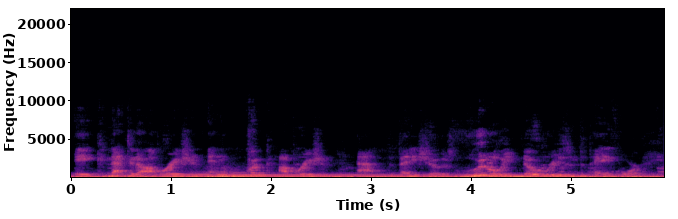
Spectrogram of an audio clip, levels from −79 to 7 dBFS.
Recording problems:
off-mic speech; far
room echo; slight; dies away in 0.3 s
low rumble; loud; throughout; 8 dB below the speech
electrical hum; noticeable; throughout; 50 Hz, 15 dB below the speech
background chatter; faint; throughout; 4 voices, 25 dB below the speech

